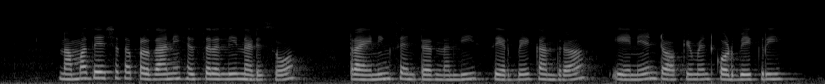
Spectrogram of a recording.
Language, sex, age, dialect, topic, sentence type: Kannada, female, 18-24, Northeastern, banking, question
